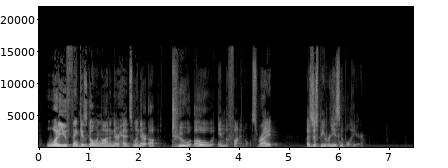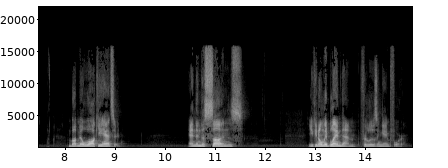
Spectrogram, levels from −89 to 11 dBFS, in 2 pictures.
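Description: From 1.95 s, after "on in their heads", periodic clock jitter at around 300 Hz adds sidebands, giving sibilants a metallic roughness that vanishes in pauses, unlike steady noise.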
